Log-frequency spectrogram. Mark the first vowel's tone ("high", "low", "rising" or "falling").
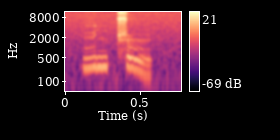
high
